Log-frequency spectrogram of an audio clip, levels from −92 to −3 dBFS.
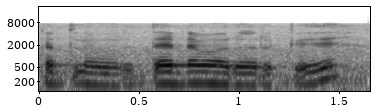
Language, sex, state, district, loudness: Tamil, female, Tamil Nadu, Chennai, -16 LUFS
